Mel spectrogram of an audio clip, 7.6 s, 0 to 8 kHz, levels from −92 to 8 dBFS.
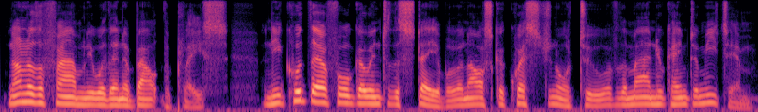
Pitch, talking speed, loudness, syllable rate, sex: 135 Hz, 245 wpm, -19 LUFS, 6.0 syllables/s, male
